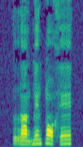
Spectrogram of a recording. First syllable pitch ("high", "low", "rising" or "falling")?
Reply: low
